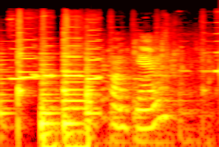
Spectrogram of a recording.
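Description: Background music with plucked strings and a steady beat. About a second in, a sliding, voice-like passage takes over, and the music dips briefly just before the end.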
